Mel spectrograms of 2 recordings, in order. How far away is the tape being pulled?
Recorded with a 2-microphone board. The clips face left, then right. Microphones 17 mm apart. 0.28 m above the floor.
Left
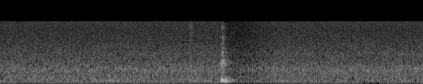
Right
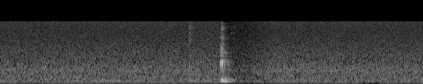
About 1.7 m.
